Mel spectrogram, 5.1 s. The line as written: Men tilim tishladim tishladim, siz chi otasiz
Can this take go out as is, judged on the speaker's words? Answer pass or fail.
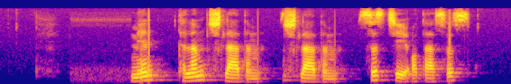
pass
